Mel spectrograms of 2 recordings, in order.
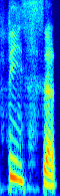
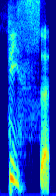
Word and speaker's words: fils: la prononciation parce que parfois les étudiants ont du mal avec la prononciation de ce mot il ya un an elle que l'on ne prononce pas et un ace que l'on prononcé donc bel et bien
